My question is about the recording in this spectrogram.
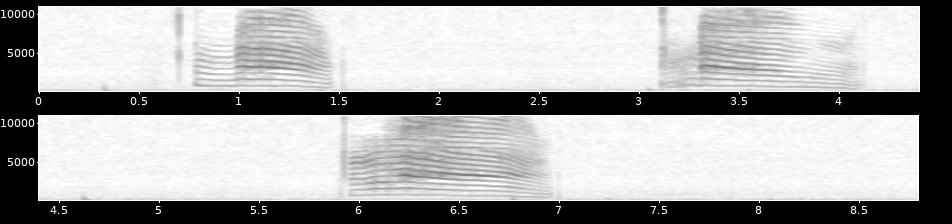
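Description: Kitten meowing three times, a couple of seconds apart. Each meow lasts about a second and falls in pitch.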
